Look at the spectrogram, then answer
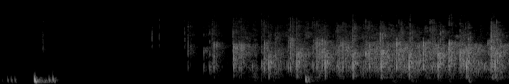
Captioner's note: applause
